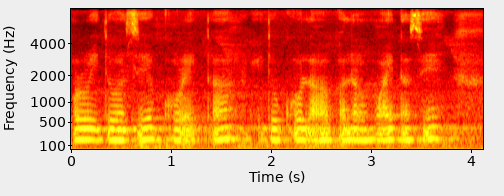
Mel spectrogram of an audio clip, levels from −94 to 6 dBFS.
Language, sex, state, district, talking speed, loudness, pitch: Nagamese, female, Nagaland, Dimapur, 160 wpm, -17 LUFS, 185 Hz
